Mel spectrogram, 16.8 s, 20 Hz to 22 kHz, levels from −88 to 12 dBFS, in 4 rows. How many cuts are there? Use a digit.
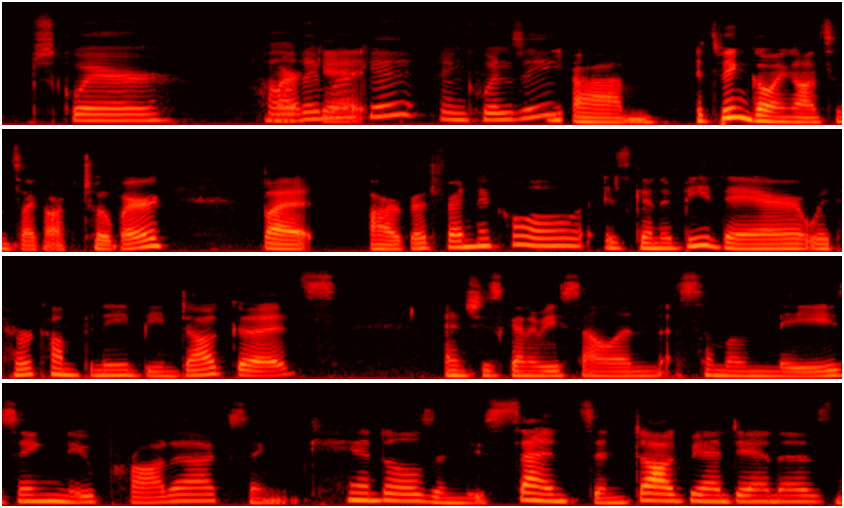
2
